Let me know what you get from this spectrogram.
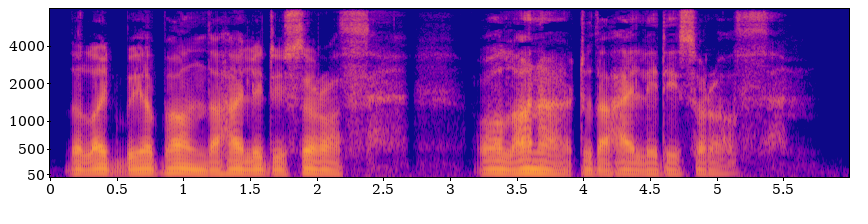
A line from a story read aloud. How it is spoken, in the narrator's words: He let none of his amazement show, murmuring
